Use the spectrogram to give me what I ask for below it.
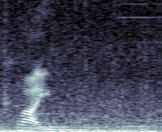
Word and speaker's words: climb: You can climb. You don't pronounce the B at the end. You say climb.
